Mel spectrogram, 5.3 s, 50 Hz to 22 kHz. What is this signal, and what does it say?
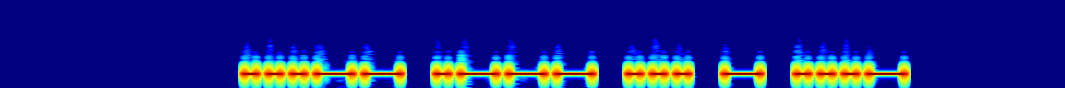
Morse code, heard as a keyed tone, about 20 wpm, 700 Hz. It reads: 3JSTV
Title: Code Groups - 5 Letter:Numbers - 20wpm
